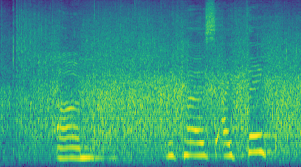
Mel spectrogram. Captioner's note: audience applause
